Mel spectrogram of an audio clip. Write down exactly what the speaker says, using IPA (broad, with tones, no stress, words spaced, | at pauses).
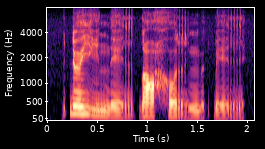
ɗø˥ji˧n̪eː˩rɗɑ˧ ho˧rŋ͡mø˩k͡pe˩r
